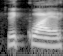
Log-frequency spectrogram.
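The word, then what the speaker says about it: require: यू आई आर ई रिक्वायर क्योंकि जो यह आई आर ई है इसका आयर करके उच्चारण होता है। यह भी एक कोड होता है। आयर करके इसको पढ़ते हैं।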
